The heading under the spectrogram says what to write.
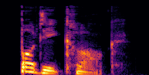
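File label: "body clock", British English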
